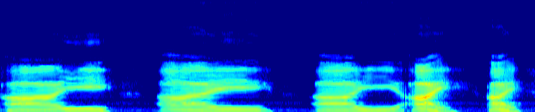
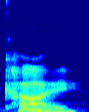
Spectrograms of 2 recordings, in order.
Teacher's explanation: taking the ah and adding a y sound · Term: diphthongs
